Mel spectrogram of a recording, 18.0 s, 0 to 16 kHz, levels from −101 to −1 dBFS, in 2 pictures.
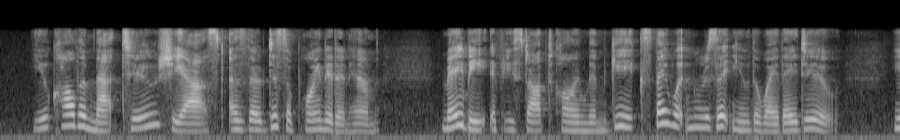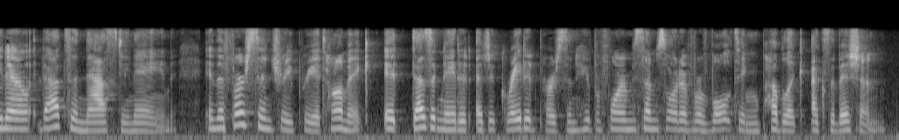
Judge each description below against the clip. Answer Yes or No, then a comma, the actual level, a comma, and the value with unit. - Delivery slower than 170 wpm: No, average, 175 wpm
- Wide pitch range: No, average, 4.1 semitones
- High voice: Yes, high, 200 Hz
